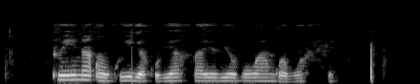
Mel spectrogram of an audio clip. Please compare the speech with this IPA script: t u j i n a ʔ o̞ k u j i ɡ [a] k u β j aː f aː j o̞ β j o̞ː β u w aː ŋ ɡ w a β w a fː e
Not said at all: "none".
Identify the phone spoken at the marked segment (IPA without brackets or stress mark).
a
